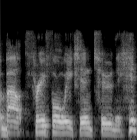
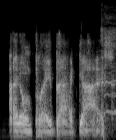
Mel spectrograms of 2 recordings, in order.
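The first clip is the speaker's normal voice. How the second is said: put-on low, slow, hissing Dutch accent. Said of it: "hisses in that Dutch accent".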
